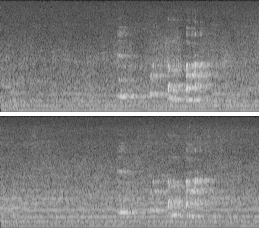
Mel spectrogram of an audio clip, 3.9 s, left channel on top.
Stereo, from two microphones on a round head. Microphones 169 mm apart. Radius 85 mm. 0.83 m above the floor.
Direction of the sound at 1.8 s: 15° left (ahead or behind).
